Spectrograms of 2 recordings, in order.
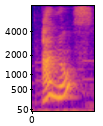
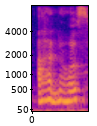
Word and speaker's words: años: are saying tengo 30 años, which literally means I have 30 anuses. Ay, ay, ay. So remember, you say tengo, then the H number, then años. Do not say anos, for goodness sake.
